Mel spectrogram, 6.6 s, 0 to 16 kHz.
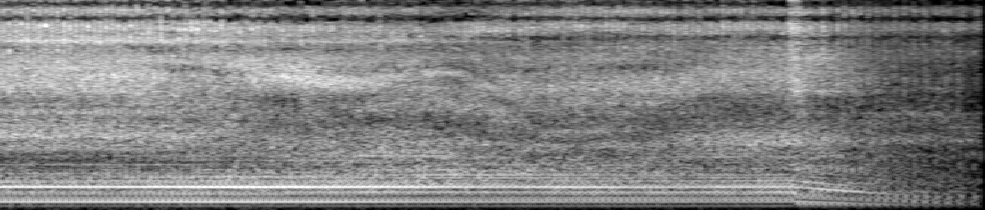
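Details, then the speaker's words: Toro mower, model 20370, after carburetor cleaning, reassembly and fresh gas: small single-cylinder engine runs at a steady, even beat for five seconds, then winds down as it shuts off. Runs normally now, no longer starting and dying. "So, as you can see, it runs so much better now, and now it will actually start and not die."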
